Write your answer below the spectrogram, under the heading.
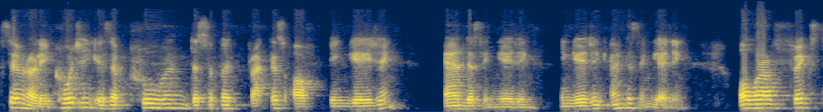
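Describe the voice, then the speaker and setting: Here a man talks at a moderate pace. He has an unremarkable speaking voice. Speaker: leadership coach, workshop trainer. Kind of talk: online workshop lecture. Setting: video call.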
